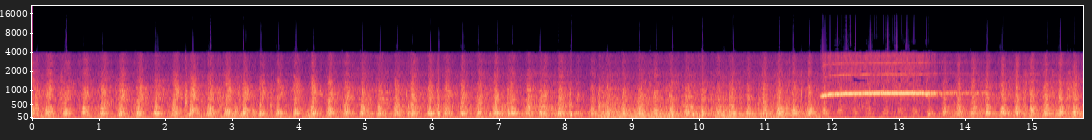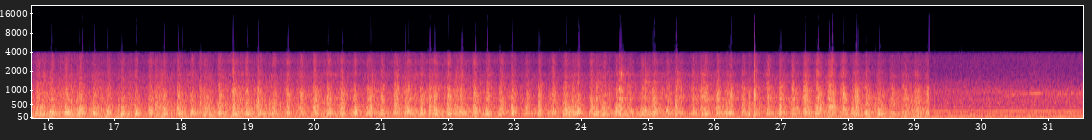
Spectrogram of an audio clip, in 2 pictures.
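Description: Steam-hauled passenger train on the move, heard from an open carriage window: a quick, even beat of the running train throughout. About twelve seconds in, the steam locomotive's whistle blows once, loud, for about a second and a half, its pitch rising slightly.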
